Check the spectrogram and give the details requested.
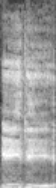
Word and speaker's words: EDI: Edy is the phonetic pronunciation of EDI. That is an acronym for enhanced defense intelligence.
